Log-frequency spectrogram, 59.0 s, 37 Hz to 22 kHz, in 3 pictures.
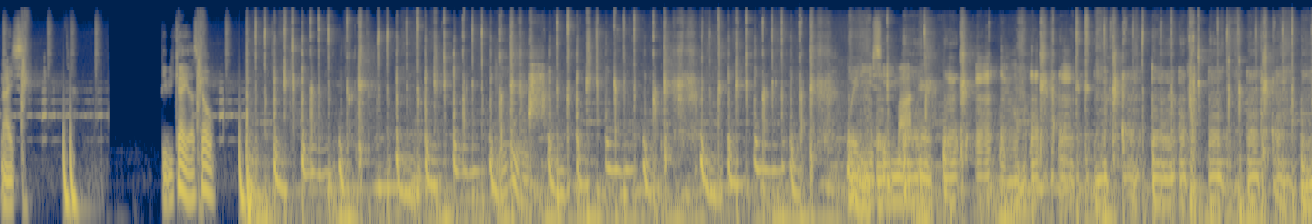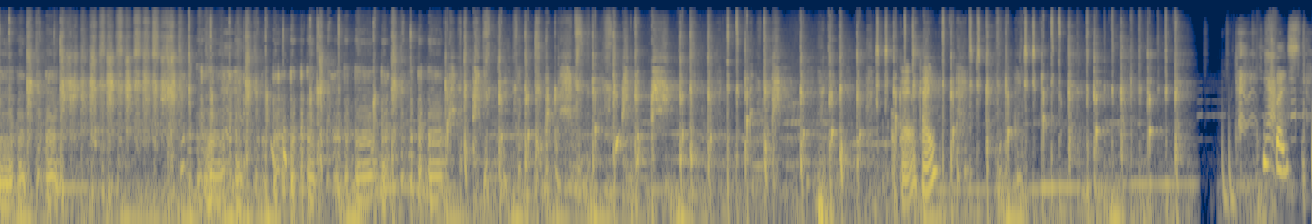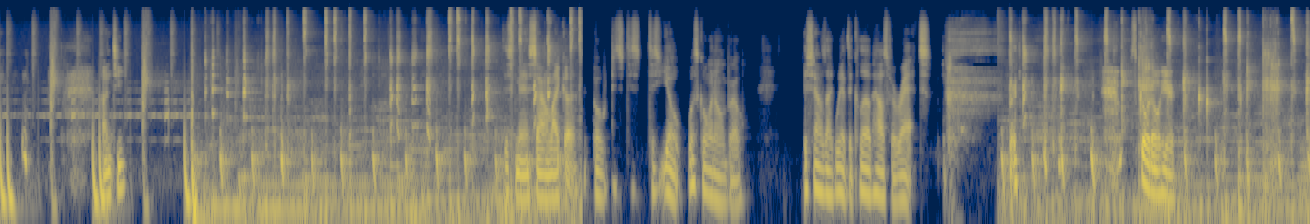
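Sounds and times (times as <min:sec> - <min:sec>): beatboxing clicks and bass: 0:03.0 - 0:37.7, 0:38.4 - 0:48.2, 0:54.4 - 0:59.0
short hissy mouth sounds: 0:03.8 - 0:12.6, 0:15.3 - 0:37.6, 0:54.5 - 0:59.0.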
